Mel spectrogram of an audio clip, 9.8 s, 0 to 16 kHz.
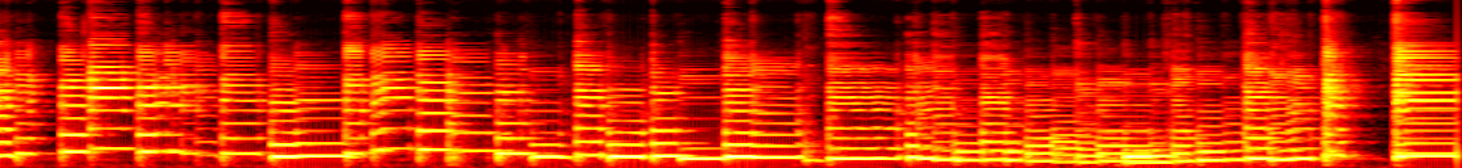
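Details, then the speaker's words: Fender Princeton Chorus 2x10 solid-state guitar amp after repair of broken main capacitor snap-in tabs, new caps and dry joints resoldered, restoring signal; clean guitar notes with reverb, steady sustain, no hum or crackle; working properly. "Surprising. Let's put a bit of reverb in. That sounds great, doesn't it?"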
